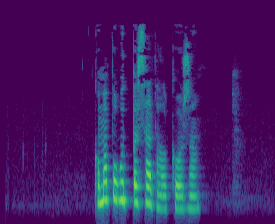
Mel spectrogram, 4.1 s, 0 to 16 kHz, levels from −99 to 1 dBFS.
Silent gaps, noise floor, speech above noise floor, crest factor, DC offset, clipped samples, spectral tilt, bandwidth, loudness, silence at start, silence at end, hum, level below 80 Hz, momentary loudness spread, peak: none; -80 dBFS; 55 dB; 20 dB; under 0.1%; under 0.1%; -4.5 dB/octave; 11.5 kHz; -26 LUFS; 1.4 s; 1.15 s; none; -88 dBFS; 11 LU; -10 dBFS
